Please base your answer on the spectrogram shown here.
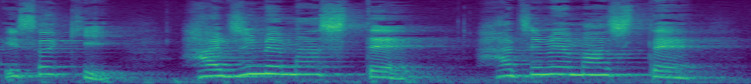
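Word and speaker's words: はじめまして: Esse shite, mas se pronuncia muito em japonês como se fosse shite, como se não tivesse o i, né? Fica hajimemashite. Hajimemashite.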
